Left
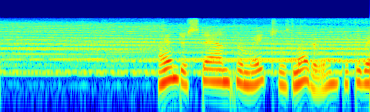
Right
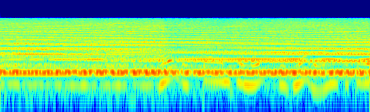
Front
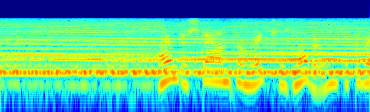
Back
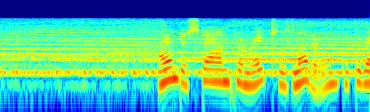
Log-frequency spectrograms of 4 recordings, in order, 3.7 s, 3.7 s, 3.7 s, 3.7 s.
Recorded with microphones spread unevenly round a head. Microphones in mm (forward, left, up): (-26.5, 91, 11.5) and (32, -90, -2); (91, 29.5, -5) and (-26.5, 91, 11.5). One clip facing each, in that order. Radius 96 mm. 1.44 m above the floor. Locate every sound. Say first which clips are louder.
0.0 s a drone: right 15 dB, front 3 dB; 95° right; by 3.7 s 100° right
1.6 s a woman speaking: left 5 dB, back 9 dB; 95° left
